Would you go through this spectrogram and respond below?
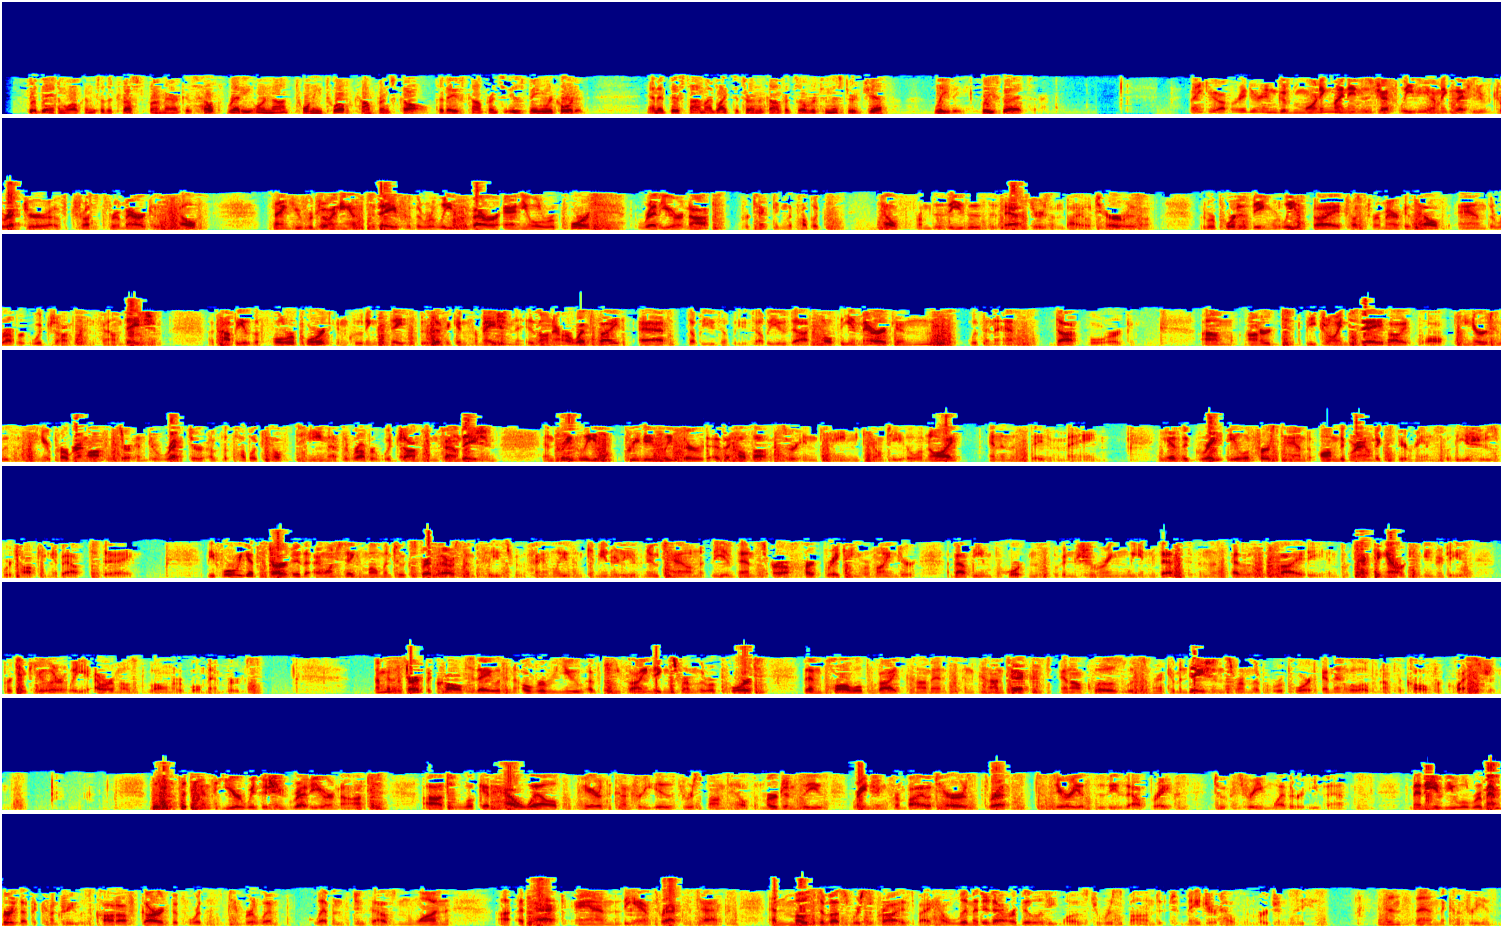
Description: Resources Full Report National News Release Recording of the News Conference Call Discover State Releases Explore state-level releases on this report by choosing from the drop-down menu below.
